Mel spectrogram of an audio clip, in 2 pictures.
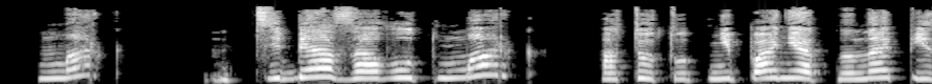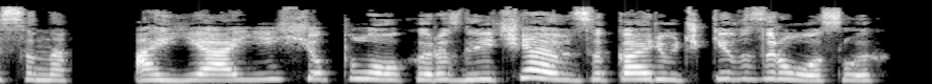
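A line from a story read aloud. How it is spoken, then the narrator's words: Uncertain little girl. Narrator (Russian): неуверенно сообщила девочка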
